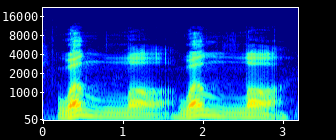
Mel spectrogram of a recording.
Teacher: Kemudian pangkal lidah kita ni kita kena angkat. Kita kena angkat pangkal lidah tu. Ha barulah dia akan bunyi tebal.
